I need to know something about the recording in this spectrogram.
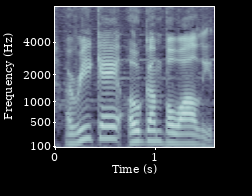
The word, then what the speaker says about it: Ogunbowale: Arike Ogunbowale.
